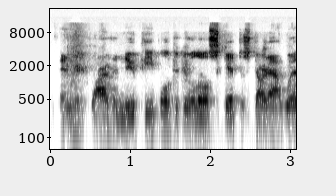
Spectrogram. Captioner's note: laughter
